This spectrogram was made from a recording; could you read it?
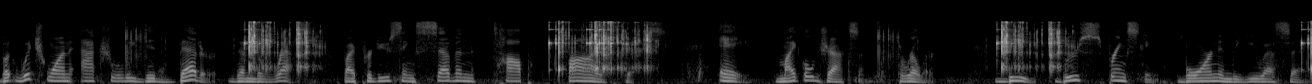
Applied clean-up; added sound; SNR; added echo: none; Glass; -4 dB; none.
